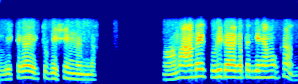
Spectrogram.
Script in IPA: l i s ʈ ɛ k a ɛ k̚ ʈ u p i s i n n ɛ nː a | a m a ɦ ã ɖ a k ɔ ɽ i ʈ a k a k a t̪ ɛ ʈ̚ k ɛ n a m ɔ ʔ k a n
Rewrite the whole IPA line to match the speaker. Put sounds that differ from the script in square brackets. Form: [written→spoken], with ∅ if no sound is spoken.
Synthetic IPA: l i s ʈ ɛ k a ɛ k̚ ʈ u [p→b] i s i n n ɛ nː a | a m a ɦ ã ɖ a k [ɔ→u] ɽ i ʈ a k a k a t̪ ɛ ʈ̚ [k→ɡ] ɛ [n→ɲ] a m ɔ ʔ k a n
